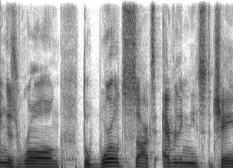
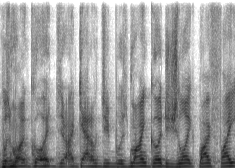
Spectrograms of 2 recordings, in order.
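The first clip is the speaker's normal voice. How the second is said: put-on eager, dim-witted, mocking young voice. Mocking a younger player asking about his fight: mocking imitation of a younger player. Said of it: "the fucking dickhead younger one comes skating over".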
